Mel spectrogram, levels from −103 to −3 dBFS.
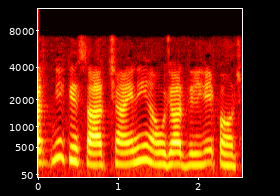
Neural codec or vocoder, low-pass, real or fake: codec, 16 kHz, 2 kbps, FunCodec, trained on LibriTTS, 25 frames a second; 7.2 kHz; fake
